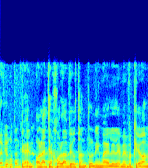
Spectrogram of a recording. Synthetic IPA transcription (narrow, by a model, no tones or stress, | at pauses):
kḛnolajat̪ajaχolːeːviʁet̪ant̪onimae̞le̞leme̞vake̞ʁam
